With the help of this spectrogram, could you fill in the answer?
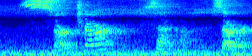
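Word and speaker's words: Sachar: Slightly more lighthearted, we have The Magicians of Tiger Castle by Louis, I've never known how to pronounce his last name, Sarkar, thank you.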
